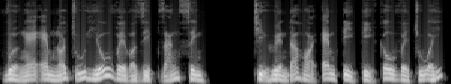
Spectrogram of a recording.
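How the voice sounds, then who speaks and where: Guy doing a cheeky teen boy teasing his big sis, playful, dark husky read, storybook. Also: lowish voice, moderate pace, no room sound, clean studio sound. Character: cheeky teenage boy, mischievous little brother.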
